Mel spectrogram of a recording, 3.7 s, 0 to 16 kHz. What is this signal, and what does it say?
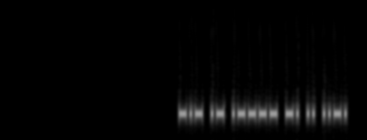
Morse code, heard as a keyed tone, about 42 wpm, 700 Hz. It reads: KA1NIF
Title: USA Call Signs - 6 Characters - Repeated 3x - 45wpm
